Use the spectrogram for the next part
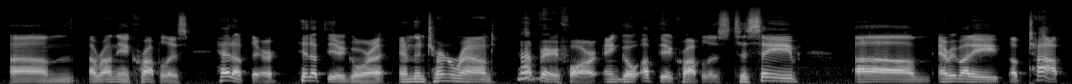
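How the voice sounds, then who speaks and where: A man with a mid-pitched voice narrates a tabletop game as its game master. He is informal and rambling, swears freely, and sounds dry and close with no room echo. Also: fairly bright tone.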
